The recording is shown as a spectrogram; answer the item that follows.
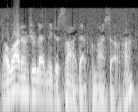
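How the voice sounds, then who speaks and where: An actor playing a stern, formal father in a 1950s radio soap, questioning in a measured, halting way. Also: on the low side, big pitch swings, slightly rough, heavily acted. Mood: restrained disappointment. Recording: dull, noisy 1950s radio recording.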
